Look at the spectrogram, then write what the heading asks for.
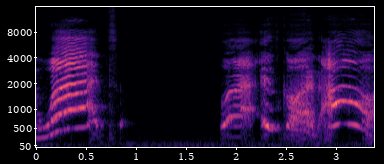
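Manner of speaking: very high, wailing mock panic; panicked disbelief. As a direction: squeal it out like a comic meltdown. Retold panic when epidural ran out.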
